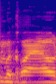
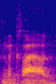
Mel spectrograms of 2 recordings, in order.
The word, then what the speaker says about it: MacLeod: McLeod. What? How is that McLeod? It's Scottish. Yeah. MacLeod. That's not McLeod, okay? McLeod. I've seen the word McLeod. cloud, okay? It's McLeod.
